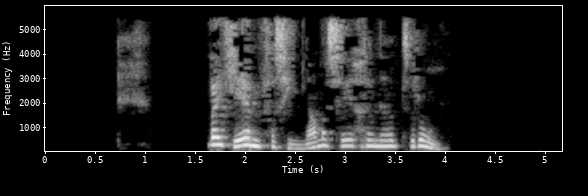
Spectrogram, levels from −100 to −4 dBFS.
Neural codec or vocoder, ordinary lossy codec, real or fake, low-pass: none; MP3, 24 kbps; real; 5.4 kHz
